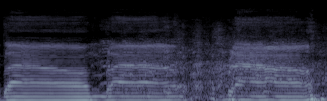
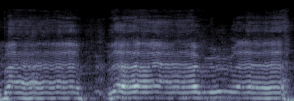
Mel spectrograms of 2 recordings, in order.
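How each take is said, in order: First: Drawn-out, monotone "blah" droned like a toy; mimicking a buzzing toy. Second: Long, loud, higher vibrating "blah"; imitating vibration. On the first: Comedian demonstrating his toy imitation, droned blahs. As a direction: imitate a toy's steady drone. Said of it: "I'm trying to mimic the toy". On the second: Comedian showing himself learning to vibrate, high droned blahs. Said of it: "teach myself how to vibrate".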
